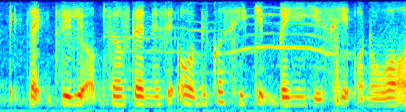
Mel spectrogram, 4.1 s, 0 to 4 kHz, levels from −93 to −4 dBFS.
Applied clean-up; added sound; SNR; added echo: none; Cat; 17 dB; none.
